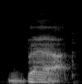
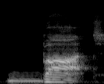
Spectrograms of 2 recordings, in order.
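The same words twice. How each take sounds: First: The vowel is the flat English 'ae' sound. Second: The vowel is an open 'ah' sound. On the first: "I would say in English, bat" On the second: "if I pronounce the word bat in Hebrew, it's bat"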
